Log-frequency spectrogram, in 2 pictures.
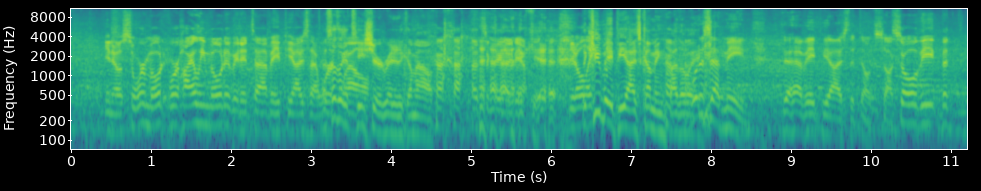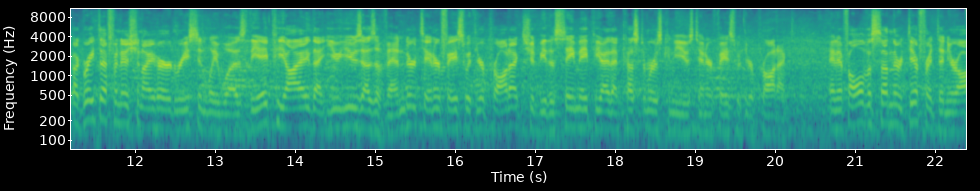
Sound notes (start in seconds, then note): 4.5 laughs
